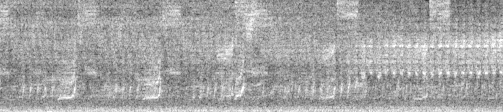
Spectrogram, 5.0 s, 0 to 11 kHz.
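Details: Cicadas on Hwangnyeongsan in summer, recorded 1 August 2019 amid urban background noise: rasping high buzz with rising sweeps about every second, plus steady low city rumble underneath.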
